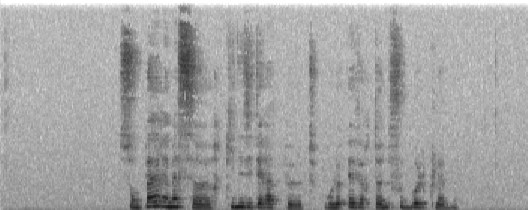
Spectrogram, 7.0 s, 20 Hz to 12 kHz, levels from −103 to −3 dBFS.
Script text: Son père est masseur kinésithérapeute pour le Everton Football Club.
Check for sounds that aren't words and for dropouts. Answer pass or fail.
pass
